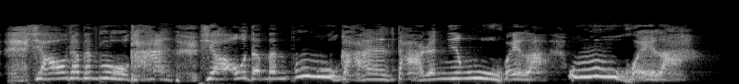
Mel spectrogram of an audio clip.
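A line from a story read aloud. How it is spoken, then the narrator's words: Trembling chorus shout. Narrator (Chinese): 老友们齐声哆嗦着喊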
